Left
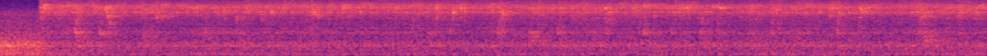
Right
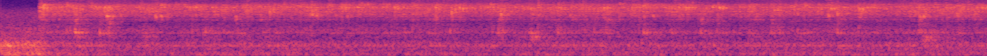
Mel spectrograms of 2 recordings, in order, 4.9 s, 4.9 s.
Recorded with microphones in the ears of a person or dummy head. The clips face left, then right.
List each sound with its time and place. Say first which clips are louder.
0.2 s frying: right 1 dB; 45° right (ahead or behind), 2 m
